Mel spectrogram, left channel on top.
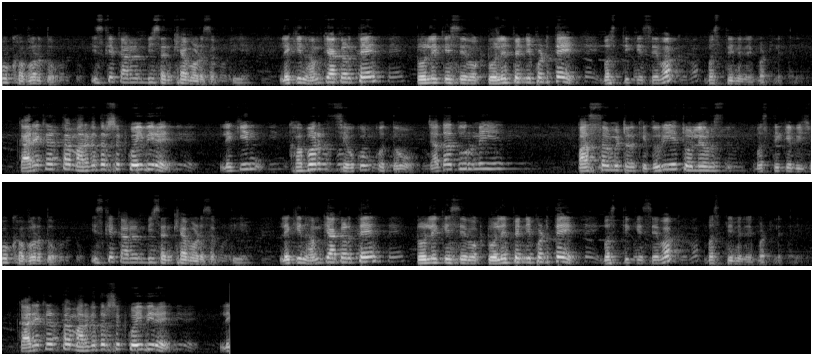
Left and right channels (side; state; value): right; drops out; at 10.4 s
